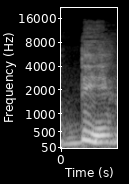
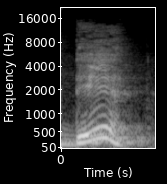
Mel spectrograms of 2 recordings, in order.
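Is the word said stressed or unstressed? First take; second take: unstressed; stressed. First: The word is said weak and unstressed. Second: The word is said strong and stressed. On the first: It is the preposition. "monossílabo átono, fraquinho" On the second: It is the verb. "eu tenho verbo"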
